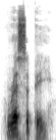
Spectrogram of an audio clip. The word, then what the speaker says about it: recipe: the word recipe correctly the ending CI PE is pronounced CP recipe okay so let's get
